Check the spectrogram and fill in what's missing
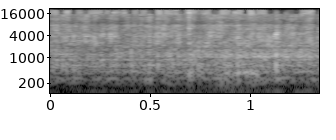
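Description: Tap water runs steadily into a cooking pan, a continuous close splashing gush with no talking over it.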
